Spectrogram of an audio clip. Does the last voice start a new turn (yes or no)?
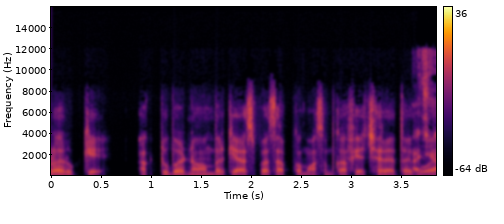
yes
